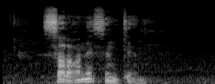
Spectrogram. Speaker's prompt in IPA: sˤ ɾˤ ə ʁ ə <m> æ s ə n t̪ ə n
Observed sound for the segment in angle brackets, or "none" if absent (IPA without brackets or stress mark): n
